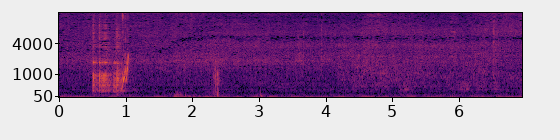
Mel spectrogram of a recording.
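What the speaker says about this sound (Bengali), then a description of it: "এবার আমি মশলা মেখে রাখা লইট্টা মাছগুলো দিয়ে দিচ্ছি।" Spiced loitta fish (Bombay duck) laid into a pan of oil and tomatoes gives a faint, steady frying sizzle, with a brief clatter near the start.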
